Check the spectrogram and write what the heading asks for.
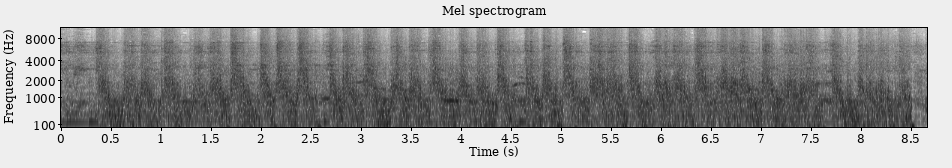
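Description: A dense, loud run of sharp bangs, many a second and unbroken, over a crowd's noise.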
